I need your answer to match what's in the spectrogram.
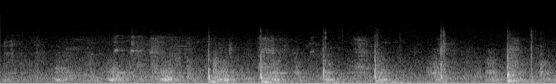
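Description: A train rolls slowly into the railroad yard at Alnmouth in the coal district around Newcastle, its wheels clacking over rail joints in a steady, uneven rhythm beneath a low rumbling drone, moderately loud, with no voices.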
